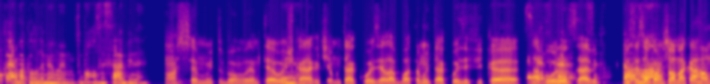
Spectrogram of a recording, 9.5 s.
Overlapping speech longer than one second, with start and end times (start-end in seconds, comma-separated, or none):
7.0-8.9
